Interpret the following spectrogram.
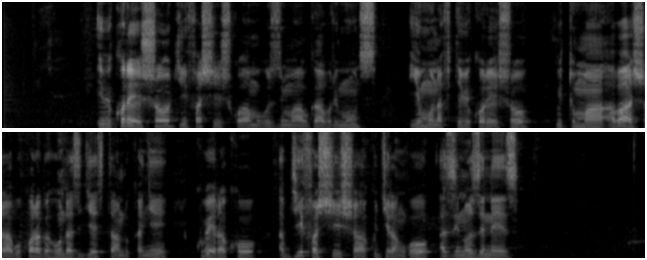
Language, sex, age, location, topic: Kinyarwanda, male, 25-35, Huye, health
